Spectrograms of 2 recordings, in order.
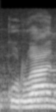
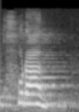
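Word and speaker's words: قرآن: 어 발음이 여러 가지예요 그니까 원래 아랍어 본래 발 발음으로는 안이라고 이야기를 해야 되거든요 꾸안 이렇게 하게 되는데 이걸 이제 영어식으로 하게 되면은 쿠란 그래서 코란이 되는 거고요 그래서 꾸란 코란 꾸르안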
